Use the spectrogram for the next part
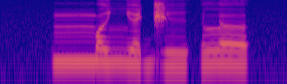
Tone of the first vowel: high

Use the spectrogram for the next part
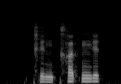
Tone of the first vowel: low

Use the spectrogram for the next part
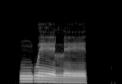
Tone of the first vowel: falling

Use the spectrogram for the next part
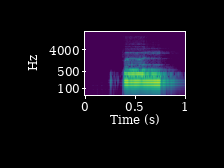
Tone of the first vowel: low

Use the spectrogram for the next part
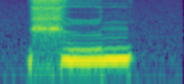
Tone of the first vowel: rising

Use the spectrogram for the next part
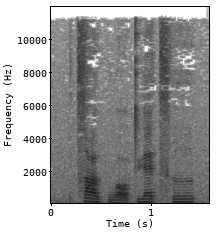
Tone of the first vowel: falling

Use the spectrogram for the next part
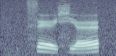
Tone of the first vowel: falling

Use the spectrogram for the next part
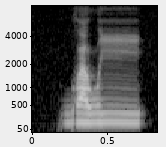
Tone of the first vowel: low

